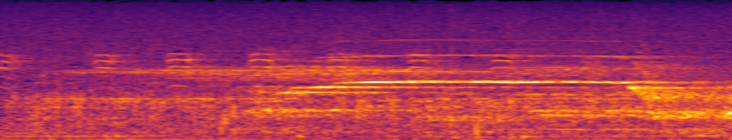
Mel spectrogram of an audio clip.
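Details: Elk bulls bugling in northern New Mexico: long, high, whistled tones that hold and waver, with overlapping calls from more than one bull.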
